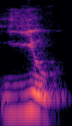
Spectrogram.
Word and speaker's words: yo: singulier, donc du je, on dit yo. Et c'est ce qu'on va apprendre en espagnol castillan, donc en espagnol d'Espagne. Mais en Argentine, ils prononcent CH, le Y. Donc, ça va dire chaud.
